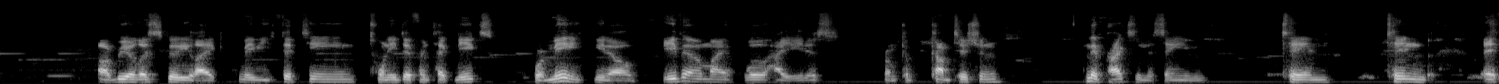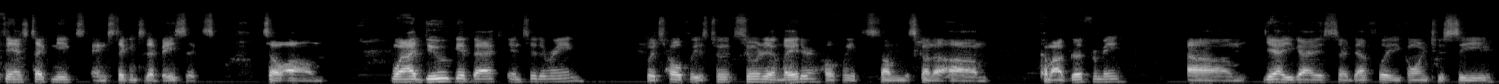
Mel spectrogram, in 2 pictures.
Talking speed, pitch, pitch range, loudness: 140 wpm, 115 Hz, 105-125 Hz, -23 LUFS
